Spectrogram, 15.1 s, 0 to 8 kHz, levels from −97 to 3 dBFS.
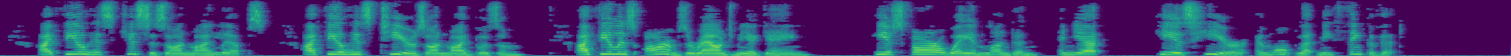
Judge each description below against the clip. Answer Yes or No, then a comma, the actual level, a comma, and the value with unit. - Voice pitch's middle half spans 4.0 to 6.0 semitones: Yes, average, 5.3 semitones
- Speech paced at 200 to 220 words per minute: No, average, 155 wpm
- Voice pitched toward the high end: Yes, high, 240 Hz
